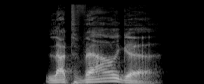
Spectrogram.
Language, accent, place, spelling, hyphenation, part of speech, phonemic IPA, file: German, Germany, Berlin, Latwerge, Lat‧wer‧ge, noun, /latˈvɛʁɡə/, De-Latwerge.ogg
- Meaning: 1. electuary 2. fruit mush, especially plum puree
